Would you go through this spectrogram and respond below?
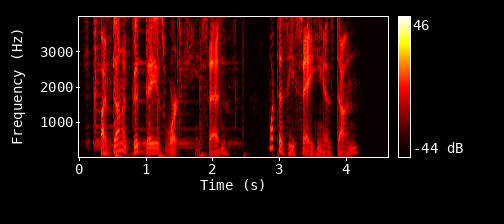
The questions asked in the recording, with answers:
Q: What does he say he has done?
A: He says he has done a good day's work.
